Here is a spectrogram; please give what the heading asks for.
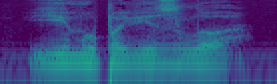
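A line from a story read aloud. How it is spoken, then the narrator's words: Gloomy remark. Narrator (Russian): мрачно заметил Амахаст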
